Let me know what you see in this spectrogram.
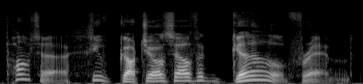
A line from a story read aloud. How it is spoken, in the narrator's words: drawled Malfoy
